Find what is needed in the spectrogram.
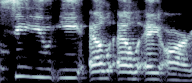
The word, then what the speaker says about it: Cuellar: His last name is spelled C U E L L A R. It's pronounced Cuellar, and he is the last pro-life Democrat in Get him out.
